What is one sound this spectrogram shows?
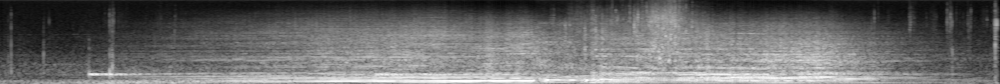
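A motor scooter engine approaches, passes close by and fades away.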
